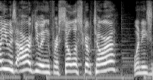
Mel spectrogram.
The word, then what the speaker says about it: Sola Scriptura: Just, Sola Scriptura. It's so. Yeah, the M. There's no M.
